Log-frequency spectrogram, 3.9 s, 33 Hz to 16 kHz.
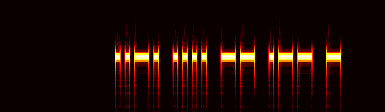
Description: Morse code, heard as a keyed tone, about 25 wpm, 700 Hz. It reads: FHMWT
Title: Code Groups - 5 Letters - 25wpm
